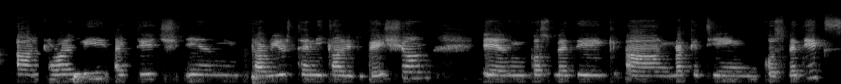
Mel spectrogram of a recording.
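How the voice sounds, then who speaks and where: Her pitch is fairly high and her tone bright and sharp, with a non-native accent and fairly even intonation. The woman speaks at a very slow pace with very even loudness. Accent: non-native English, sounds fine. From Spain. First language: Spanish. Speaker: cosmetics teacher. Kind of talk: self-introduction. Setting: audio chat room app. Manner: halting.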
